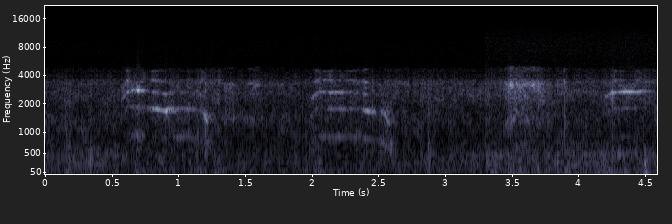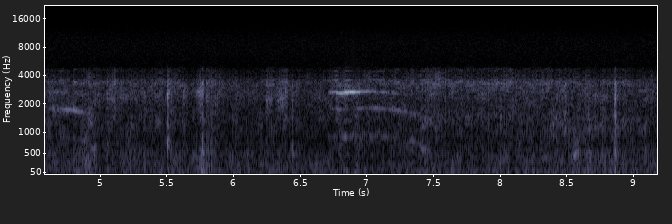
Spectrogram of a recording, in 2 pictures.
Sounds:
Animal, cat meowing, Meow, Domestic animals, Cat

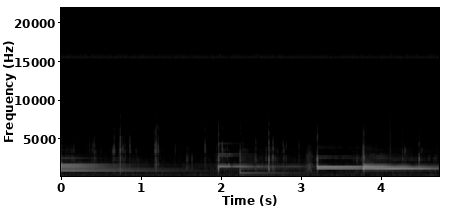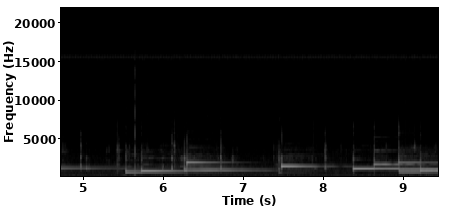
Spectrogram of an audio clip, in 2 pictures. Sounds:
Ding-dong, Music, Ambient music

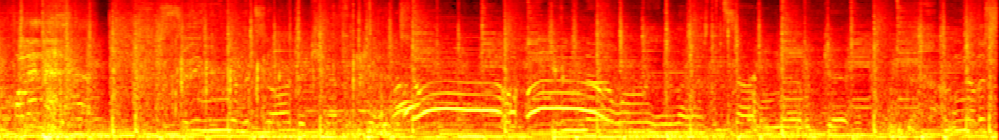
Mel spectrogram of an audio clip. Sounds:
Music

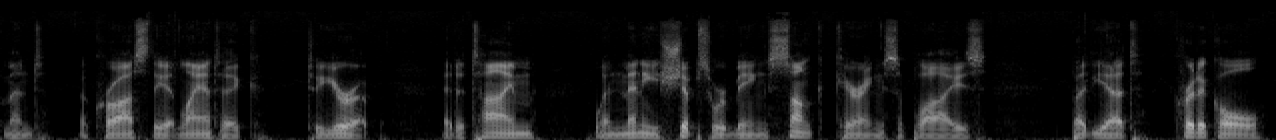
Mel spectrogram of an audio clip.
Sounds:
Speech

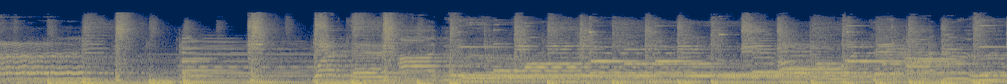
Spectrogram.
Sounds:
Music

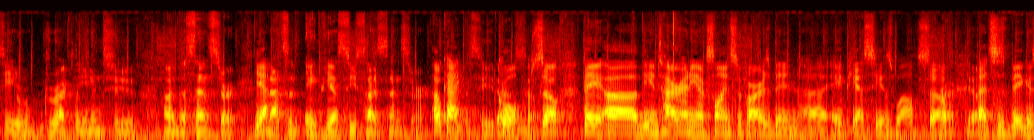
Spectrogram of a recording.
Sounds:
Music, Speech

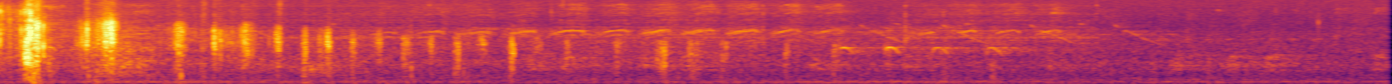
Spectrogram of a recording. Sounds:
footsteps

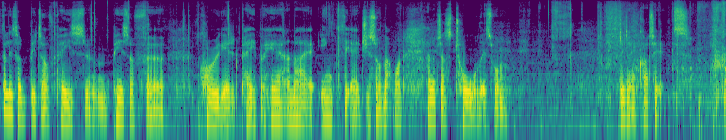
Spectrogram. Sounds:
Speech

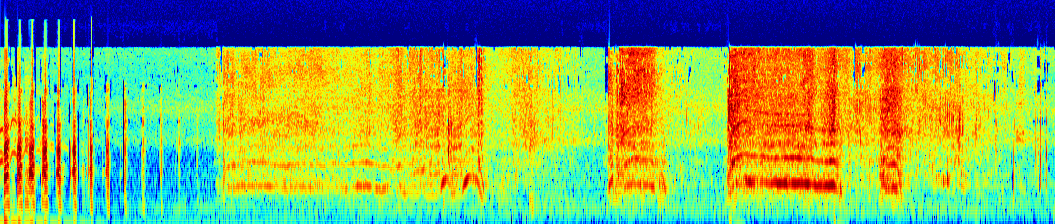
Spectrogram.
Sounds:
Motorboat

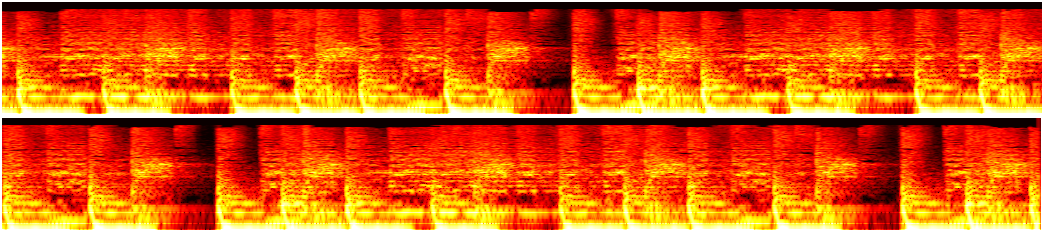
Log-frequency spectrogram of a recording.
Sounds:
Techno, Music, Electronic music

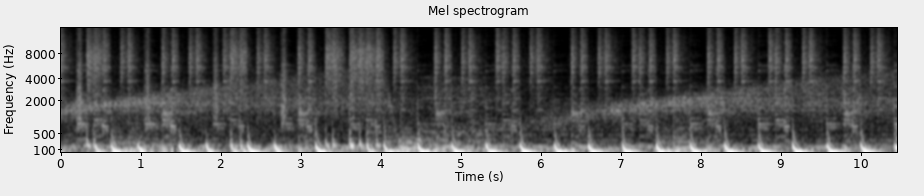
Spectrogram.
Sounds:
Trance music, Music

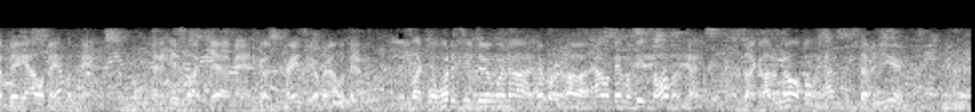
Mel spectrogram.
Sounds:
Speech

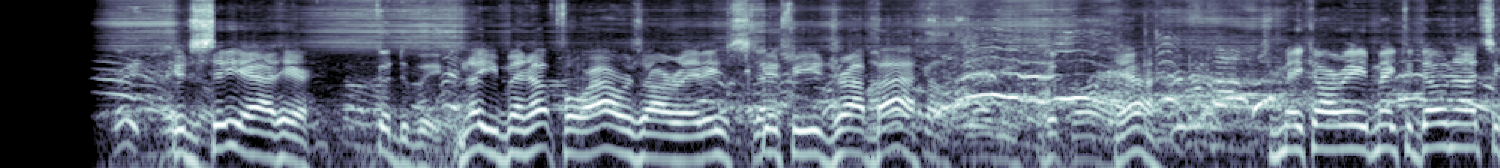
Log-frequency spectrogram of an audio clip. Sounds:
Speech, Shout

